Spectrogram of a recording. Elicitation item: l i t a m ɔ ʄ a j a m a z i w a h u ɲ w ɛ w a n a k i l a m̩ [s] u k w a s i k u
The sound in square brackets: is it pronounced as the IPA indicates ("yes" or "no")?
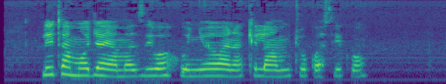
no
